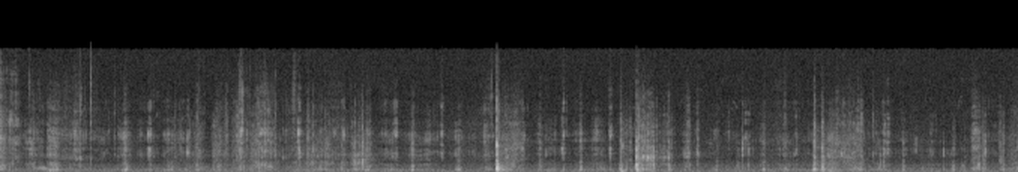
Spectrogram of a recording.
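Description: Close-miked chewing of a fried chicken sandwich with tortilla chips inside: a run of small crackly crunches, with a few sharper, louder crunches midway.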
